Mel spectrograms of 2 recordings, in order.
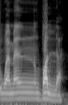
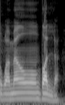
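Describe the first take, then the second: First: The nasal sound before the emphatic letter is light. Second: The nasal sound before the emphatic letter is heavy. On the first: The speaker calls it wrong. "they don't say" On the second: The speaker calls it right. "there is a correct way to make uh, ikhfa on, on when there's a heavy letter"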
